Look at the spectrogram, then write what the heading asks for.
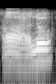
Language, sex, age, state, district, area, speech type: Marathi, male, 30-45, Maharashtra, Gadchiroli, rural, conversation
